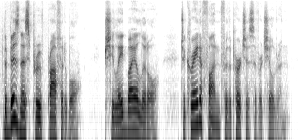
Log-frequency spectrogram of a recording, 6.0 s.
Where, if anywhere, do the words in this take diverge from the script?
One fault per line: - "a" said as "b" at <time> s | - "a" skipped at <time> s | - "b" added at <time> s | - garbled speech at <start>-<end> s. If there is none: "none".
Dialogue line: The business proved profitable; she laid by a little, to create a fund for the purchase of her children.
none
